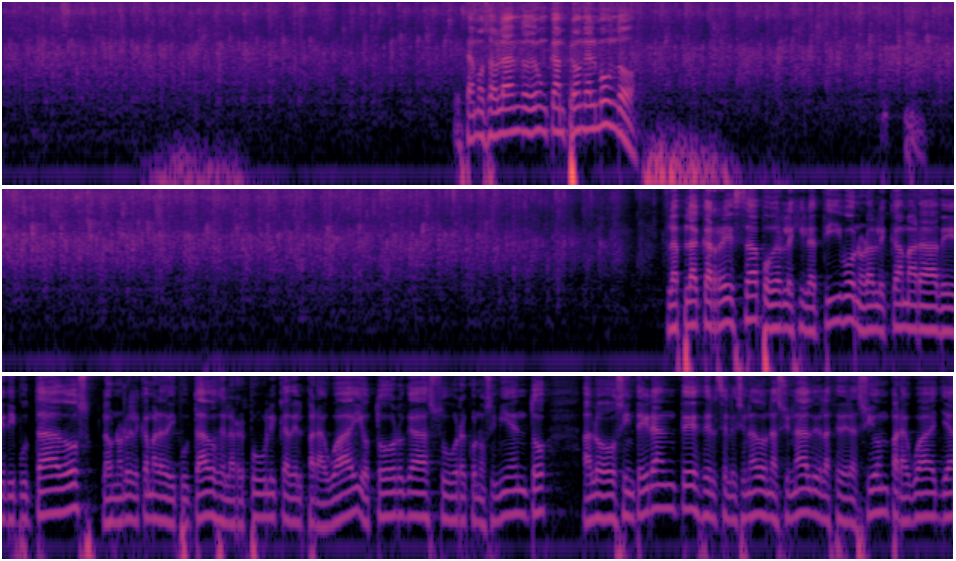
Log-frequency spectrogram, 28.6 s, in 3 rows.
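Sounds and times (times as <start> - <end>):
applause in legislative chamber: 0.0 - 16.3
speech: 4.6 - 6.4, 16.2 - 28.5.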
